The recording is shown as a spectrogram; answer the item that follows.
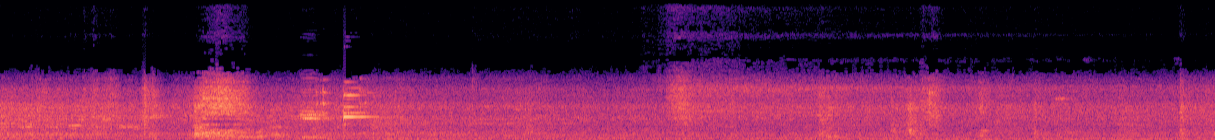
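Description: Steady low rumble in a workshop, with a knock and clatter about two seconds in and a few short metallic clinks soon after, as a small rickshaw tyre and its inner tube are handled and fitted on the floor.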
